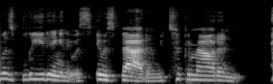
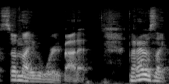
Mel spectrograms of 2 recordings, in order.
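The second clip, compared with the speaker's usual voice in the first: ordinary talk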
